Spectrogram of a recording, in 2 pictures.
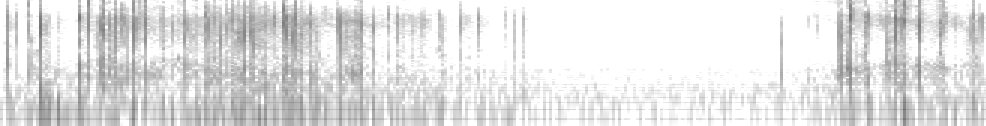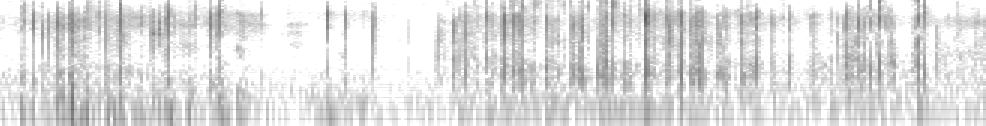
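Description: Long pink nails tap and scratch across a flat rectangular sheet densely covered in small pink and blue plastic rhinestones, lying on a table between two microphones. Dense bursts of bright, crisp clicking and crackly scraping fill the clip, broken by a near-silent pause around the third second and a brief lull after the sixth.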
